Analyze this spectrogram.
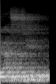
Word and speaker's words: Yasin: Apalagi buku Yasin tuh lengkap banget, terjemah, ada translate bawahnya, Pak. Dia baca Ya Asin dibacanya. Yasin jadi Ya Asin.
